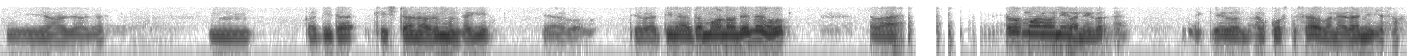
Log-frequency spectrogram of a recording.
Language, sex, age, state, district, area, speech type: Nepali, male, 30-45, West Bengal, Kalimpong, rural, conversation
